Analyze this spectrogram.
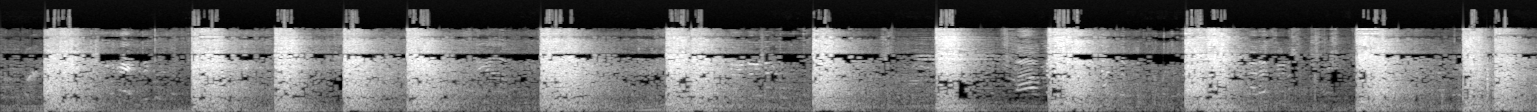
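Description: Fireworks bang loudly overhead, again and again.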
